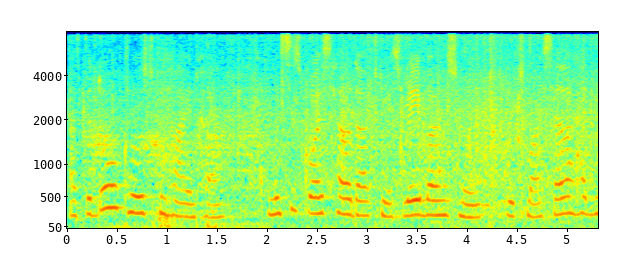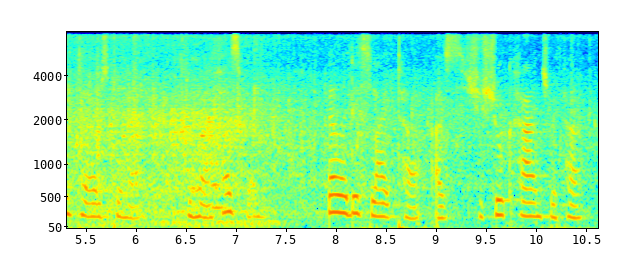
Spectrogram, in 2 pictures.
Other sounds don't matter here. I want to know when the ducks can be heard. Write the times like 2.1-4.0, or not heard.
0.1-2.0, 5.4-7.5.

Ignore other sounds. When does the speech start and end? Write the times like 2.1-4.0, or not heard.
0.0-7.3, 7.9-10.5.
